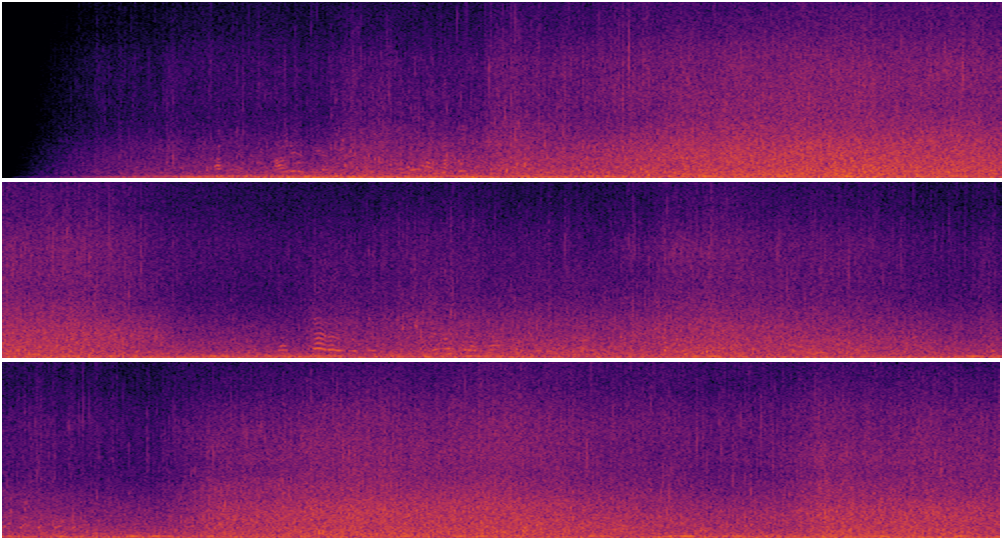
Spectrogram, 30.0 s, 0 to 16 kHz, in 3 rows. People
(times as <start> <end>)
1.2 22.4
